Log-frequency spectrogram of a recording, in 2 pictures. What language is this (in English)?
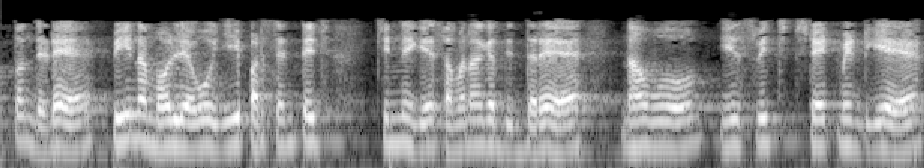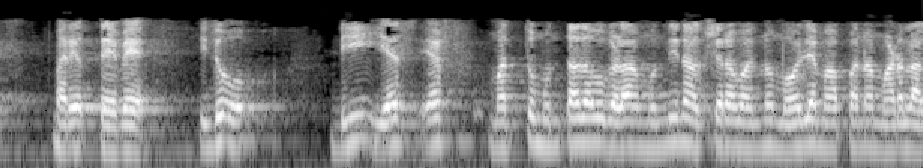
Kannada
